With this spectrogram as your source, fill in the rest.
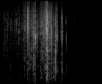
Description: Sticky Fast Rip, Texture, Sticky, Fast, Rip, Tear, Rubber, Gloves, Movement; Cleaning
